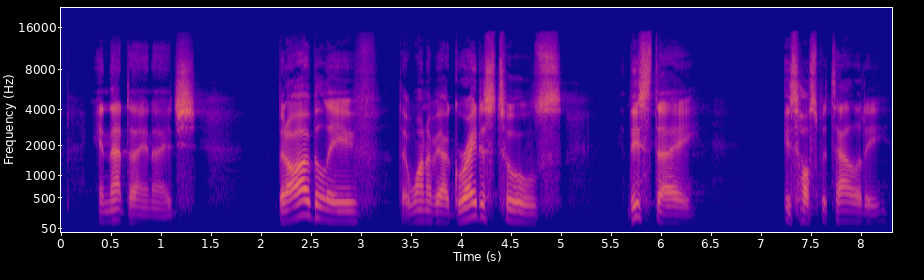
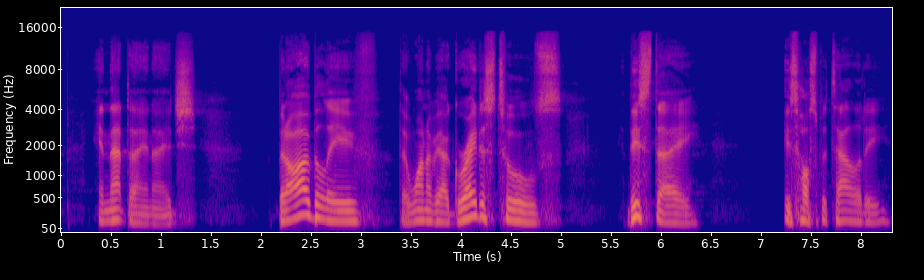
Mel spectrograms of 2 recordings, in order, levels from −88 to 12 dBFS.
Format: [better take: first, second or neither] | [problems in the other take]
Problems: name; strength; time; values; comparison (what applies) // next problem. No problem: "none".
second | thin; very; fading below 500 Hz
